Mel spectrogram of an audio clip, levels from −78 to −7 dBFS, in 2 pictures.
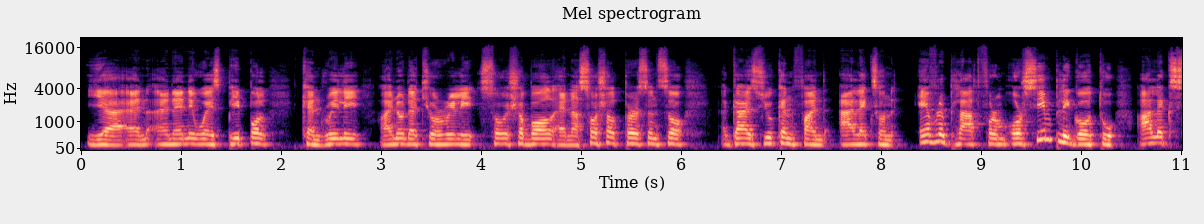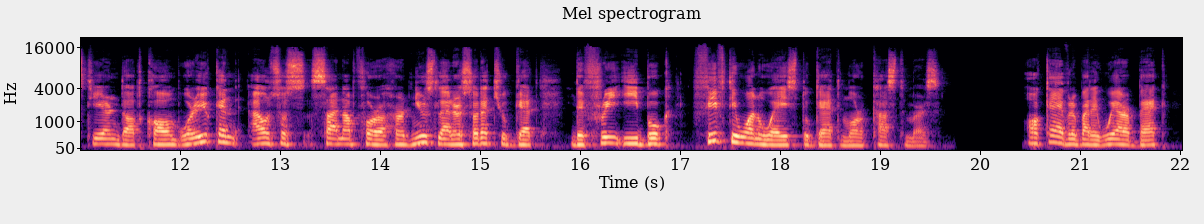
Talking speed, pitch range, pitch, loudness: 160 wpm, 140-165 Hz, 150 Hz, -17 LUFS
